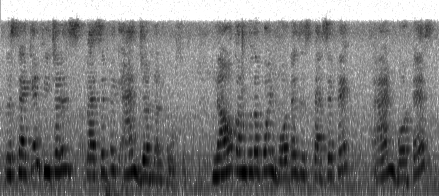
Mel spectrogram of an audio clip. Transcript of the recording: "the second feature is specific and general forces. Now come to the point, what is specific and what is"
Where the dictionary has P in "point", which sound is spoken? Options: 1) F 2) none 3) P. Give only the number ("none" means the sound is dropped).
3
